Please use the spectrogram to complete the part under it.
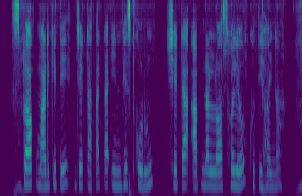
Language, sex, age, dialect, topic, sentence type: Bengali, female, 18-24, Northern/Varendri, banking, statement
